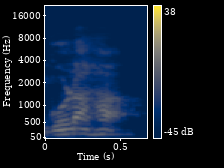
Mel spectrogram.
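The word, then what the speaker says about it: गुणः: See, gunaha is ana, not na. So we have dot over na, but you may not pronounce that, you may miss that.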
